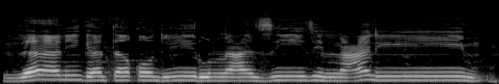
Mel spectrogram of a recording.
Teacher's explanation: ذالک تقدیر العزیز العلیم، ذالک تقدیر العزیز العلیم، ذالک میں ذال کے اوپر کھڑا زبر ہے، ایک الف دال کھینچیں گے، لم کو نرم سے پڑھیں گے، کاف کو بھی نرم سے پڑھیں گے۔ ذالک تقدیر تا کو قوف کے ساتھ ملانا ہے، قوف حروف قلقلہ میں سے قلقلہ کریں گے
